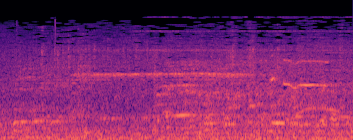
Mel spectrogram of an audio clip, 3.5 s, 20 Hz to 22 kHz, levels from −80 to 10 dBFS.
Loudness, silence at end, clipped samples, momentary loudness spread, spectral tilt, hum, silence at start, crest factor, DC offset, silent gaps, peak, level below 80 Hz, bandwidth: -17 LUFS; 0 s; under 0.1%; 5 LU; -4.5 dB/octave; none; 0 s; 14 dB; under 0.1%; none; -2 dBFS; -26 dBFS; 13.5 kHz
